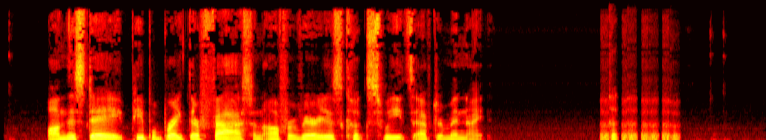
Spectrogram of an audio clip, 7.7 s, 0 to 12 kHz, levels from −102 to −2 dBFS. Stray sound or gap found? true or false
true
